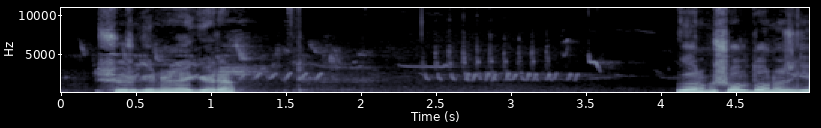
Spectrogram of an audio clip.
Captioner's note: bird sounds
